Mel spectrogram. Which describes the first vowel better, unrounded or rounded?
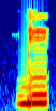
unrounded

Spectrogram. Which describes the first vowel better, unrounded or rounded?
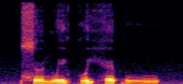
rounded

